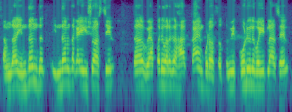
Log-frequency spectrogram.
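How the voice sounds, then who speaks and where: A man speaking for the traders talks briskly and in a declaiming, speech-like way. His voice is slightly raised in pitch and dry, close to the mic. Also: steady tone, no room sound. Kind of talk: street interview.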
